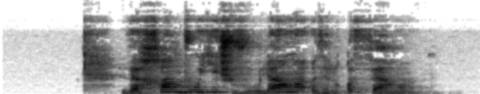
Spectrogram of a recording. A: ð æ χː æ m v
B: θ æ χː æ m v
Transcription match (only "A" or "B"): A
